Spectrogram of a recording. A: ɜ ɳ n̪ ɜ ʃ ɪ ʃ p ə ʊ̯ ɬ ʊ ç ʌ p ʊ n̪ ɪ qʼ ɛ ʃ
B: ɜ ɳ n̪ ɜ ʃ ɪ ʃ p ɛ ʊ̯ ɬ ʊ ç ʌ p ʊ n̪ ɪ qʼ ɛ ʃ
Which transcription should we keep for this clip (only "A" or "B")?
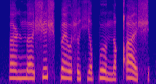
B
